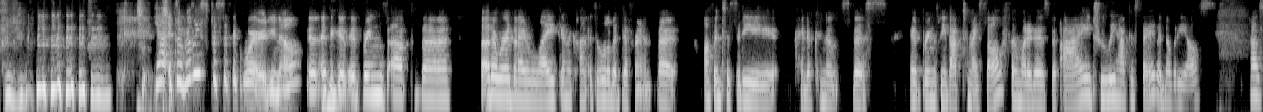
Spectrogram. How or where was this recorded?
video call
